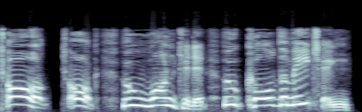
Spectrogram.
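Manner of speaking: high, loud furious yell; angry shout. A narrator's reading. Ralph yelling at the assembly, high and furious. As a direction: hurl the words at them in a rage. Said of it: "shouted Ralph".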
